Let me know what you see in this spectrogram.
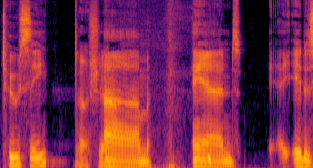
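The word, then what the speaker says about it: tusi: initially pronounced it as tussy, tu si. But then I saw on Twitter that the number two and the letter c are trending. So I think tussy I'm now learning is pronounced tusc.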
